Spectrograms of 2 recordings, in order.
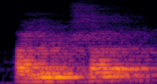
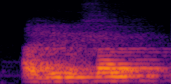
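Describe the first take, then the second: No difference in how they are said.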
